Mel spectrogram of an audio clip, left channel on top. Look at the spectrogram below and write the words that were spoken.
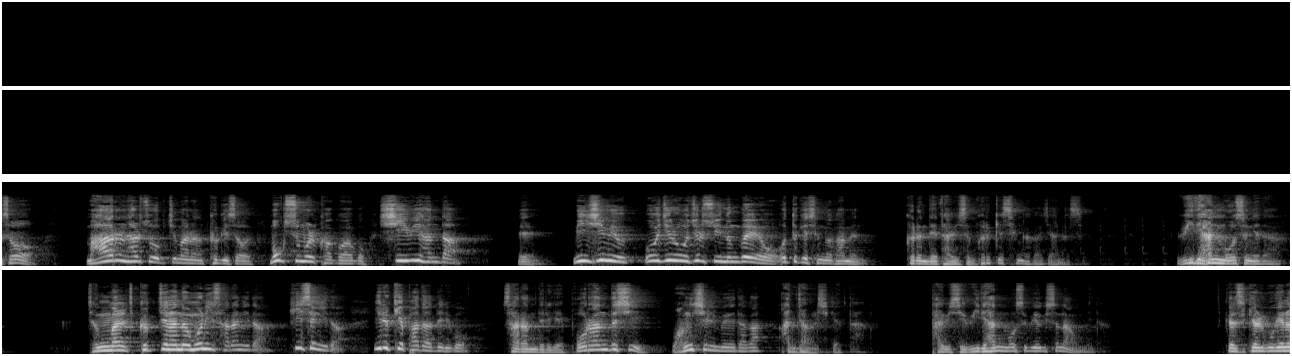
말은 할 수 없지만 거기서 목숨을 각오하고 시위한다. 민심이 어지러워질 수 있는 거예요. 어떻게 생각하면. 그런데 다윗은 그렇게 생각하지 않았어요. 위대한 모성애다, 정말 극진한 어머니 사랑이다, 희생이다, 이렇게 받아들이고 사람들에게 보란듯이 왕실묘에다가 안장을 시켰다. 다윗의 위대한 모습이 여기서 나옵니다. 그래서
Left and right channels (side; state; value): left; silent; 57 dB below the other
